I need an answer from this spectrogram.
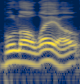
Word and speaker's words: Bulawayo: So I used the town of Bulawayo, 4 syllables, to create a fictional intelligence scenario when I was deployed to Israel 30 years ago.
